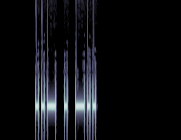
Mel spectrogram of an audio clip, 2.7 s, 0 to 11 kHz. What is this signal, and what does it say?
Morse code, heard as a keyed tone, about 28 wpm, 700 Hz. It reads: UED
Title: All Cut Numbers - 3-Digit 28wpm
